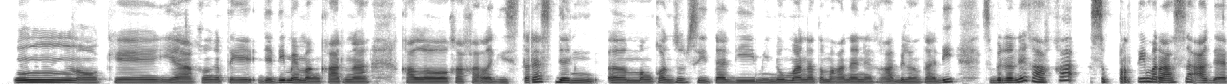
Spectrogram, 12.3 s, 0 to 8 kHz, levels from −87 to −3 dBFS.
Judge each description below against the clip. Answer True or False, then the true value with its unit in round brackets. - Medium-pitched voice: True (160 Hz)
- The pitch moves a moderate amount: True (3.6 semitones)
